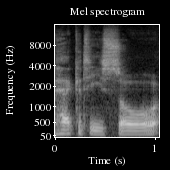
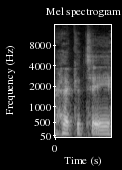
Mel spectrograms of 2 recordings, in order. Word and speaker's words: Hecate: is the first appearance of Hecate, or Hecate, however you want to pronounce it.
